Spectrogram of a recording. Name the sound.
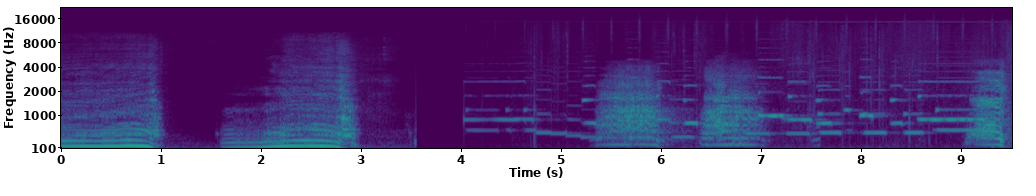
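brown bear roaring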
